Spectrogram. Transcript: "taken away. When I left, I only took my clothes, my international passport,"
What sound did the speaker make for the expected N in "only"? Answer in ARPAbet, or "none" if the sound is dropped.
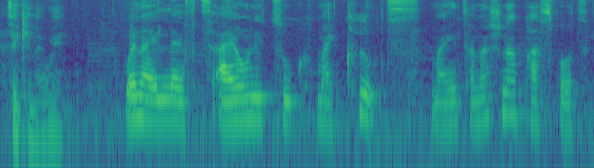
N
